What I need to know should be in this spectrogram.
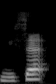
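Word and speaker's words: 店: So 10 is how this is pronounced when it's married, like kisaten, which is a cafe. This guy right here on its own though is mise.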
